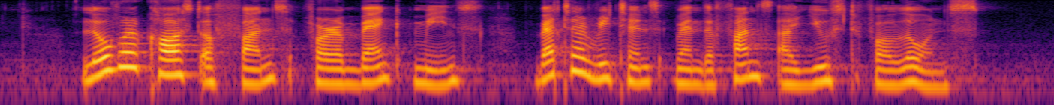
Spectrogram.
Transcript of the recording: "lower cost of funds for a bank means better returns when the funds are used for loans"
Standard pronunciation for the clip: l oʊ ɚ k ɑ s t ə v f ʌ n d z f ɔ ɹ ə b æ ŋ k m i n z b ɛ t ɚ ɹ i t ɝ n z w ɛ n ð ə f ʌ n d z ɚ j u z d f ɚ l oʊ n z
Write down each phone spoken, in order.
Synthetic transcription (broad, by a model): l oʊ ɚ k ɑ s t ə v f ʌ n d s f ɔ ɹ ə b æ ŋ k m i n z b ɛ t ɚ ɹ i t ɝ n s w ɛ n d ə f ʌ n d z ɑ j u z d f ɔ l oʊ n s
